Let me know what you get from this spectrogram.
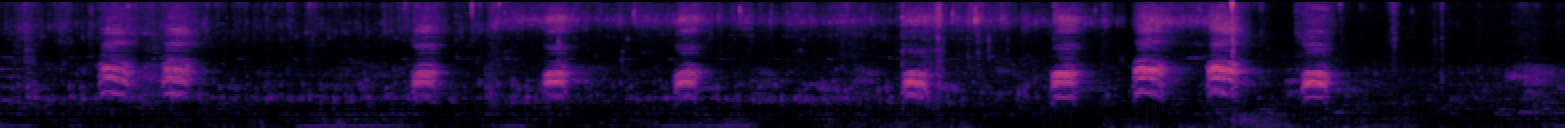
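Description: A bird calling repeatedly: about ten short calls at uneven intervals, over a faint trickle of water.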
